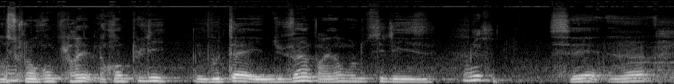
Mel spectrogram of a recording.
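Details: Man with aphasia from a brain lesion in a picture-naming test, lacking words and saying one word for another while searching for an object name; aphasia with word-finding difficulty and paraphasias.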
